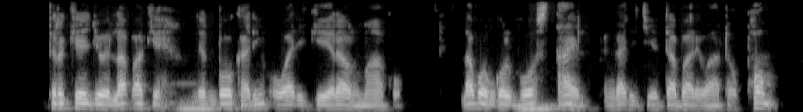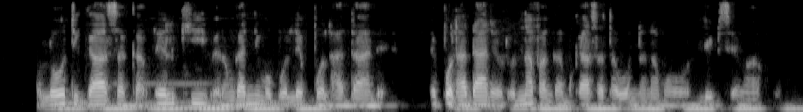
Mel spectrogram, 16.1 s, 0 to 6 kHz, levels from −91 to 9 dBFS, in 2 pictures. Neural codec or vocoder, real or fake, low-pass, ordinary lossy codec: none; real; 5.4 kHz; AAC, 48 kbps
